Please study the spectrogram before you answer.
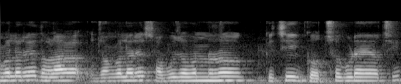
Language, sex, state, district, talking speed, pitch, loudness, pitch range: Odia, male, Odisha, Nuapada, 135 wpm, 175 Hz, -14 LUFS, 170-180 Hz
